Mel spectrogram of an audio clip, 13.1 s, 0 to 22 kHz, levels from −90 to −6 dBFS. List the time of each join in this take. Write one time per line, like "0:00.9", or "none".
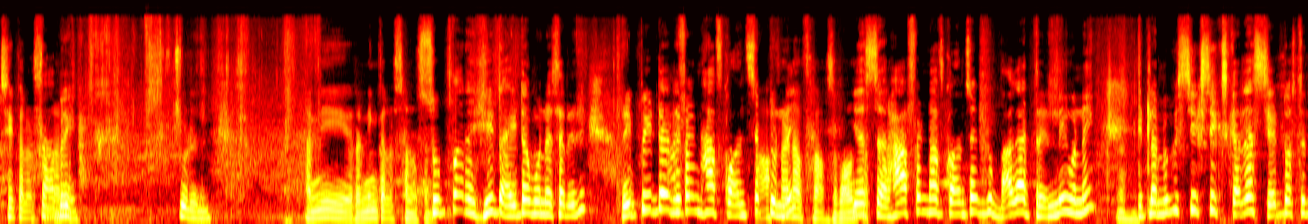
0:06.8

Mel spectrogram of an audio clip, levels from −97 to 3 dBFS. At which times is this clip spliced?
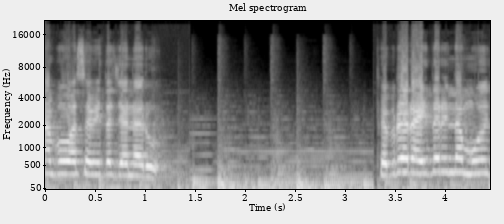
0:01.3
0:03.2

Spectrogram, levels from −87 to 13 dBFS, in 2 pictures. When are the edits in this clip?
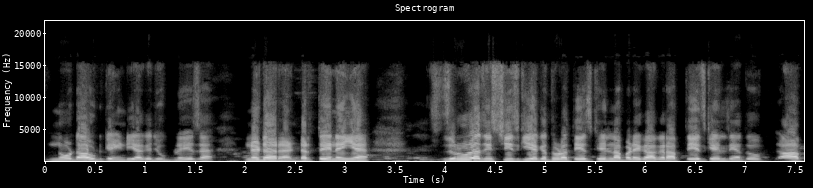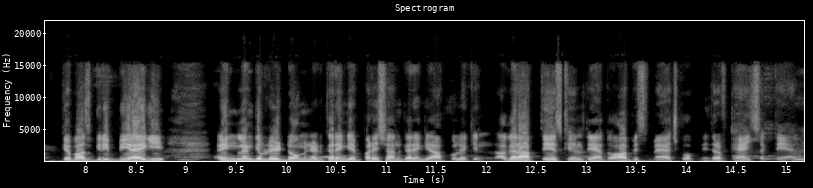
none

